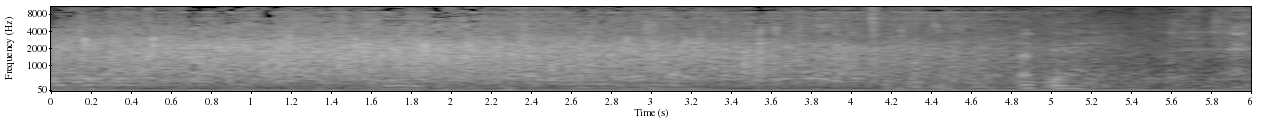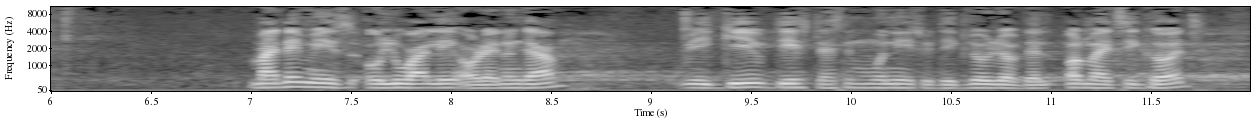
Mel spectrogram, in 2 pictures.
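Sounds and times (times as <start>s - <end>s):
crowd applauding: 0.0s - 5.2s
speech: 5.0s - 5.2s, 7.0s - 11.9s.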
